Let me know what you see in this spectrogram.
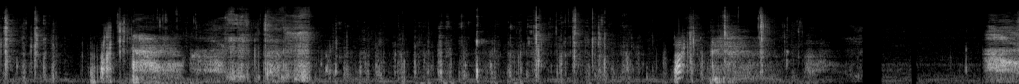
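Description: Close-up mouth sounds of a person biting and chewing sauce-coated fried cubes from a skewer: wet smacking with many small crunchy clicks. There is a brief silence near the end.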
